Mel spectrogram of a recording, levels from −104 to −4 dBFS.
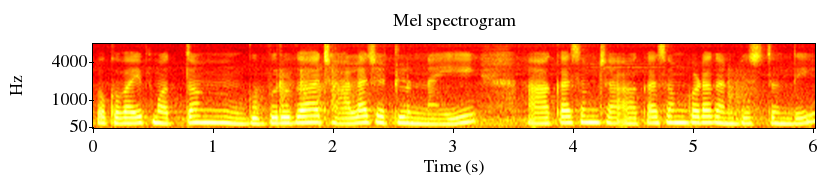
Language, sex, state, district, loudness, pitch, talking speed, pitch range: Telugu, female, Andhra Pradesh, Krishna, -15 LUFS, 205 Hz, 110 wpm, 190-215 Hz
